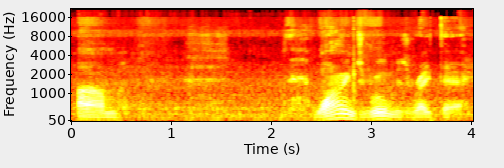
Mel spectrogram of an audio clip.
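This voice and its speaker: A middle-aged man from New with a loud voice, telling a rambling, profane story on a casual stream from his hotel. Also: rumbling low, expressive, very slow, background noise. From New York. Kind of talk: casual live-stream vlog. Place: hotel, indoors.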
